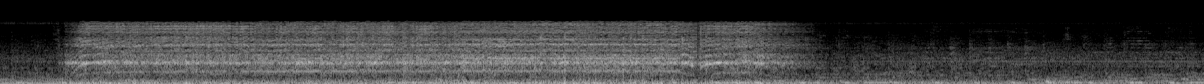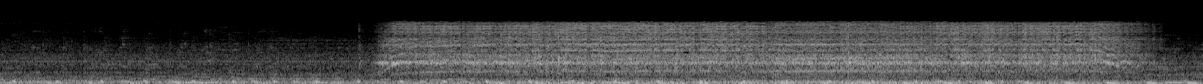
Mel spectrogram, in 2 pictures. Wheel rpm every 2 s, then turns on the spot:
70, 160, 160, 150, 10, 0, 0, 10, 140, 170, 170, 100.
none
